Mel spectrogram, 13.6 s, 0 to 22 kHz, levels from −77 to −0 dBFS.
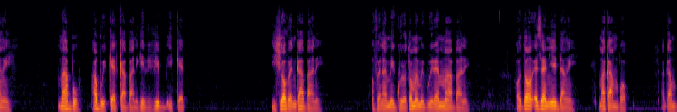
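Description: Nothing stood out on listening to the speech recording.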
